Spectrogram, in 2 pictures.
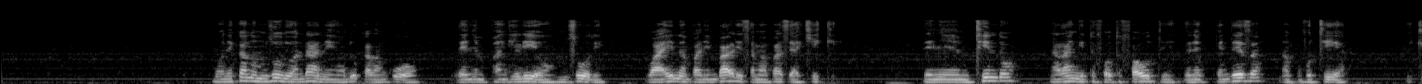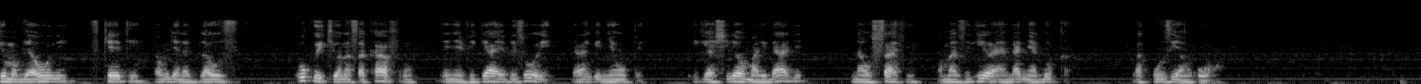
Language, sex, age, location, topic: Swahili, male, 25-35, Dar es Salaam, finance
